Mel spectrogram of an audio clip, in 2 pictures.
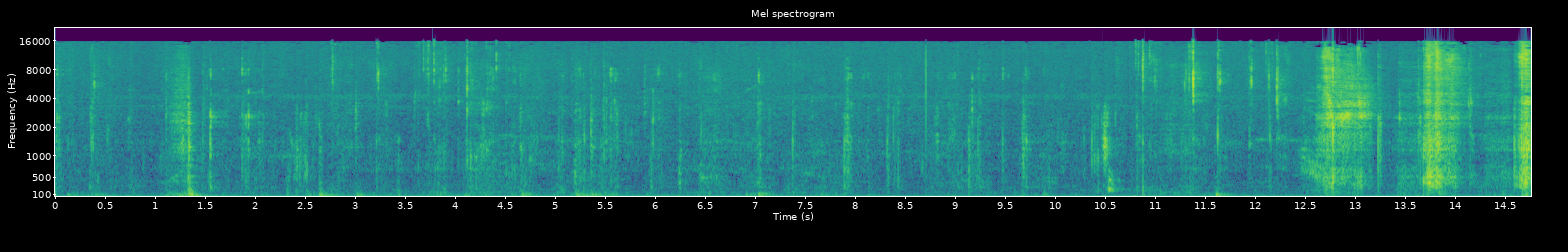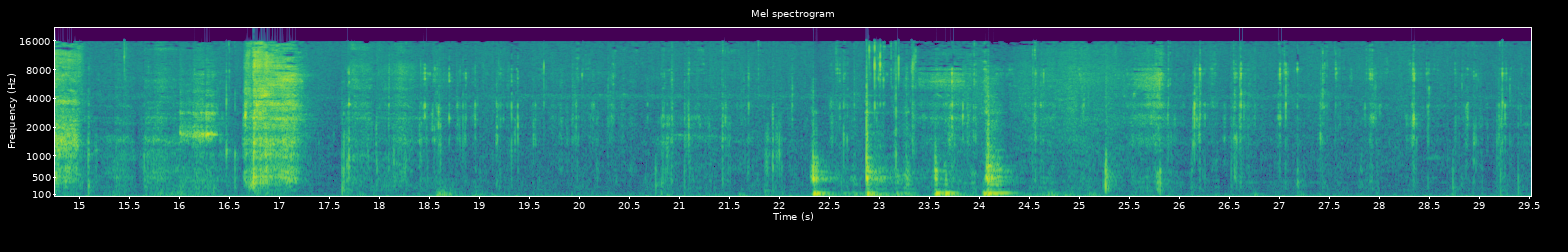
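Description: Close-up chewing and biting of crispy fried food, with crisp crunches. A run of louder crunches comes about halfway through, and a few loud low thumps follow later.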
